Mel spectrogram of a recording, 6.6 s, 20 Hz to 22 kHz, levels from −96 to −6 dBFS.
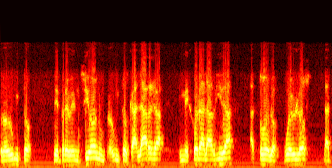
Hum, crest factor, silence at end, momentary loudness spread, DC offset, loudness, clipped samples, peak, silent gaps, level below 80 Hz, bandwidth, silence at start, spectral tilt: none; 14 dB; 0.05 s; 10 LU; under 0.1%; -17 LUFS; under 0.1%; -2 dBFS; none; -48 dBFS; 7.4 kHz; 0 s; -7.5 dB/octave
